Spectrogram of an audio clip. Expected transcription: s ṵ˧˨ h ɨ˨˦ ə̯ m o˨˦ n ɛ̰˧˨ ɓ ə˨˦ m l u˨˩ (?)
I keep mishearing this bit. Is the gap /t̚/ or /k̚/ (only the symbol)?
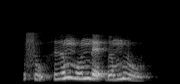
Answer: t̚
